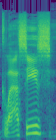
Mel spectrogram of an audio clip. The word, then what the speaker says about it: glacis: The front, I think that's pronounced glacis. I don't know, it's GLACIS.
